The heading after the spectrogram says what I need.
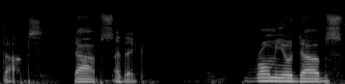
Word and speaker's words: Doubs: I think it's pronounced Dobbs.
